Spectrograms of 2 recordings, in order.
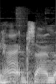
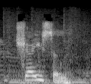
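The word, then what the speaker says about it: Haxxan: It's not Haxan. There's a little funny umlauty thing over the A. It's pronounced Chasen.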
